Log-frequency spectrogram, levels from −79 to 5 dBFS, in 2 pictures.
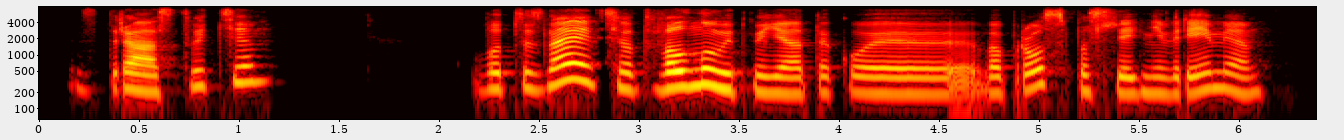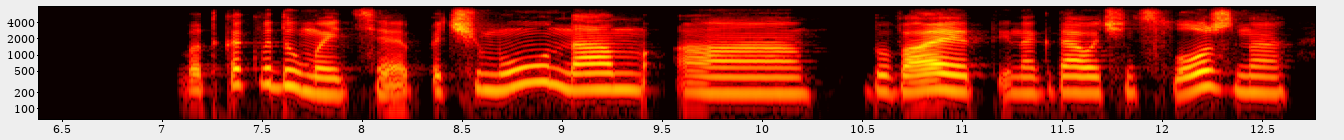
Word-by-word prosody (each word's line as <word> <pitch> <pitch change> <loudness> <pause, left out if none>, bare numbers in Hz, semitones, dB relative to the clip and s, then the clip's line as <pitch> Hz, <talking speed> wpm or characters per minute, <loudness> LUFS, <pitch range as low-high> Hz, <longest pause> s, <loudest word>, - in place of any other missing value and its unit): Здравствуйте. 255 +6 -1 1.0
Вот 235 +2 -6
вы 240 - -3
знаете, 300 +1 +5
вот 235 0 -7
волнует 245 0 +4
меня 195 -2 +1
такой, 200 0 -6
э, 185 -1 -2
вопрос 220 +8 -2
в - - -27
последнее 195 -2 -4
время. 205 0 -1 0.9
Вот - - -9
как 280 +1 -4
вы 285 - -3
думаете, 195 -9 -4
почему 235 +9 +1
нам, 230 -3 +1
а, 195 0 -1 0.3
бывает 210 0 +5
иногда 195 +1 -3
очень 195 0 -2
сложно 205 -2 -1
215 Hz, 115 wpm, -23 LUFS, 195-240 Hz, 1.0 s, знаете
